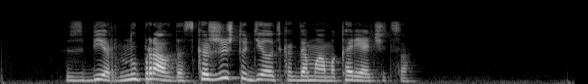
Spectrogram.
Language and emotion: Russian, angry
